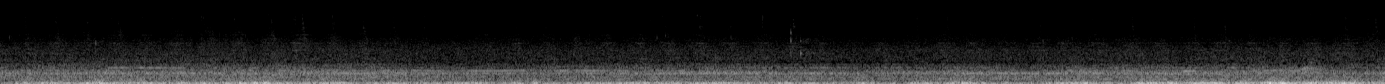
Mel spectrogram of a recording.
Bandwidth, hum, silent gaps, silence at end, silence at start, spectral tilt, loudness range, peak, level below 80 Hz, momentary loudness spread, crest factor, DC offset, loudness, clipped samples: 4.7 kHz; none; none; 0 s; 0 s; -9 dB/octave; 5 LU; -6 dBFS; -26 dBFS; 7 LU; 18 dB; under 0.1%; -30 LUFS; under 0.1%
